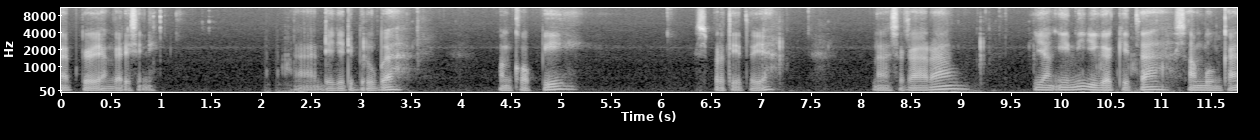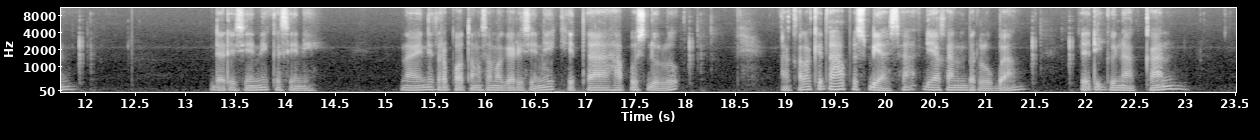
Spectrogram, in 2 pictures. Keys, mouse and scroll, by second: 0.8 click, 1.9 middle click, 2.0 scroll down 2, 3.0-5.9 shift+middle drag, 7.3 shift+middle click, 8.6 middle click, 9.2 shift+middle click, 10.1 scroll up 2, 10.2 middle click, 10.3 scroll, 10.4 middle click, 11.6-12.3 typing, 16.3 middle click, 17.9 e, 17.9 e, 18.9 click, 22.4 ctrl+z.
